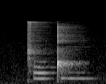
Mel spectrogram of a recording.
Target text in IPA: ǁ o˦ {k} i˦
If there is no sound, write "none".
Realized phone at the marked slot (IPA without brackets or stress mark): ǃ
